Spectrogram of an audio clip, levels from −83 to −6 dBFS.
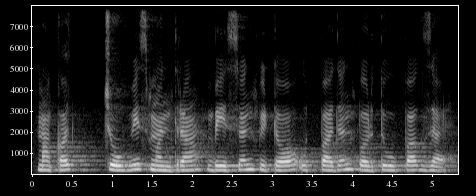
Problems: constant background noise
